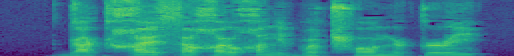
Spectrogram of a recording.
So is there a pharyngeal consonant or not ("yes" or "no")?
no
